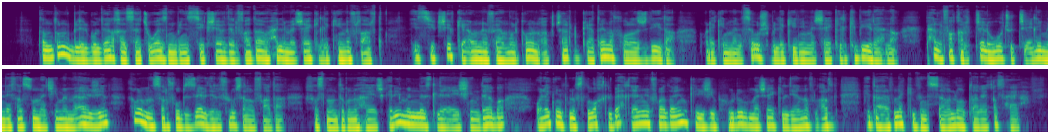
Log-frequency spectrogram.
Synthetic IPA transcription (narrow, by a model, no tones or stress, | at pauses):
kænd̪ˤonblilbʊld̪ænxɑsˤːhæt̪wæzənbənəst̪əkʃæfd̪jæləlfɑd̪ˤɑʔwħalːlmæʃækəlːikʰæjnæfəlʔɑɾˤd̪̥ˤlʔəst̪əkʃæfkæjʕawənænfæhmwəlkæwnʔəkt̪ɑɾˤkæjʕt̪ˤinæfʊɾˤɑsˤʒd̪id̪awlækənmænsæwʃbəlːikænimæʃækəlkəbiɾaħnæb̥ħalːəlfɑqɾˤət̪ːælwæt̪wət̪ːaʕliməlːixɑsˤːumhæt̪imæmʕaʒəlkəwlmænsˤɑrˤfubəzːæfd̪jæləlflusʕlælfɑd̪ˤɑʔ | xɑsˤːmænd̪ˤəmːnuħajæt̪kæɾimanːæslːiʕaʃind̪æbawəlækənfinəfsəlwɑqt̪əlbaħə̥lʕalmilfɑd̪ˤɑjəmkənjʒibħʊluləlmæʃækəld̪jælnæfilʔɑɾˤd̪ˤhid̪æʕɾˤəfnækifnəst̪æɣəlːut̪ˤːɑɾiqɑsˤħiħ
